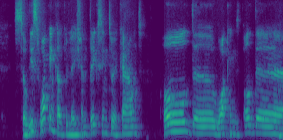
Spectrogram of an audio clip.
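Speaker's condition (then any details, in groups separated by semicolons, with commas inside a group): No condition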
